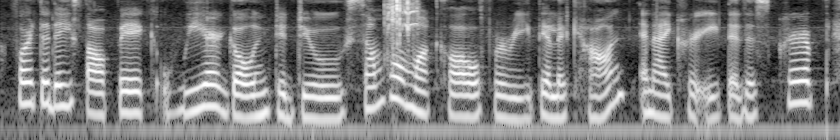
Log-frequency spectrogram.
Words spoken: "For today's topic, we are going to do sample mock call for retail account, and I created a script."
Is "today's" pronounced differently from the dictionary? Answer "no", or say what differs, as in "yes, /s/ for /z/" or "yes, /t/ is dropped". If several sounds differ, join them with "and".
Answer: yes, /s/ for /z/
